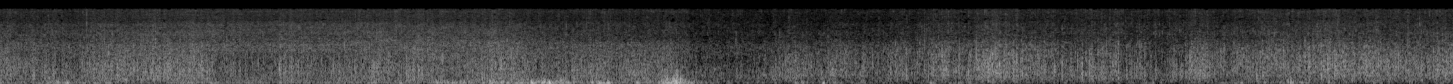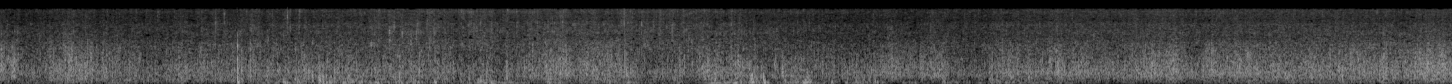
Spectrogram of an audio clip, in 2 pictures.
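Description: Heavy rain pouring down onto pavement and a wet road. Near the end, floodwater rushes through a grated concrete drainage channel.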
